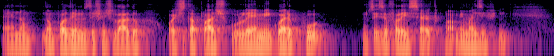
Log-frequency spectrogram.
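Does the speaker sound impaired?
No.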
